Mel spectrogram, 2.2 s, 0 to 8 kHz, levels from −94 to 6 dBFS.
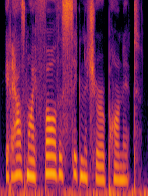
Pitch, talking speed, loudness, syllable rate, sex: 195 Hz, 190 wpm, -17 LUFS, 6.0 syllables/s, female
